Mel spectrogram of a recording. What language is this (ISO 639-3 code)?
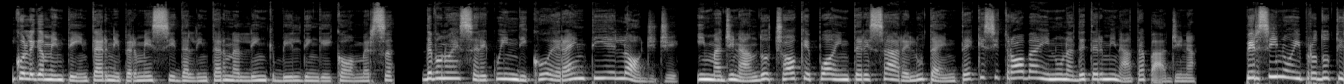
ita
